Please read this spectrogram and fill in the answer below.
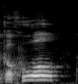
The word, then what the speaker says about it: Ga'Hoole: No, Ga'Hoole? – Yes. – My brain just says Galooly and I move on with my life. – Yeah, the guy that makes glass over in Seattle, Ga'Hoole.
